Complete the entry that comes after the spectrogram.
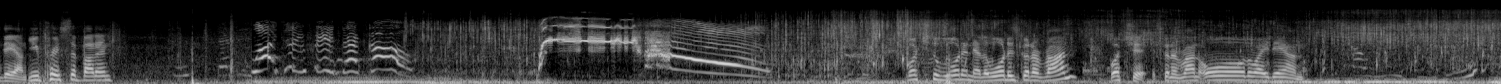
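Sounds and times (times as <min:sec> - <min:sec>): water splashing onto drain plate: 0:04.0 - 0:15.0
small child squealing: 0:05.4 - 0:08.9.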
